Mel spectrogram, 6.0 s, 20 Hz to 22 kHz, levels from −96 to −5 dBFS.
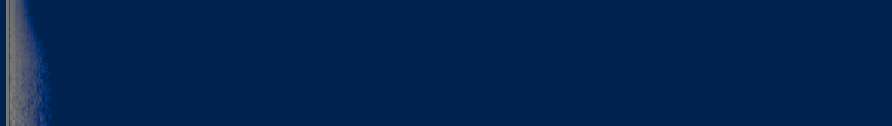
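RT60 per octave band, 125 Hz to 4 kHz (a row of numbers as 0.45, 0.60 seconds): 0.35, 0.35, 0.35, 0.40, 0.35, 0.30 seconds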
